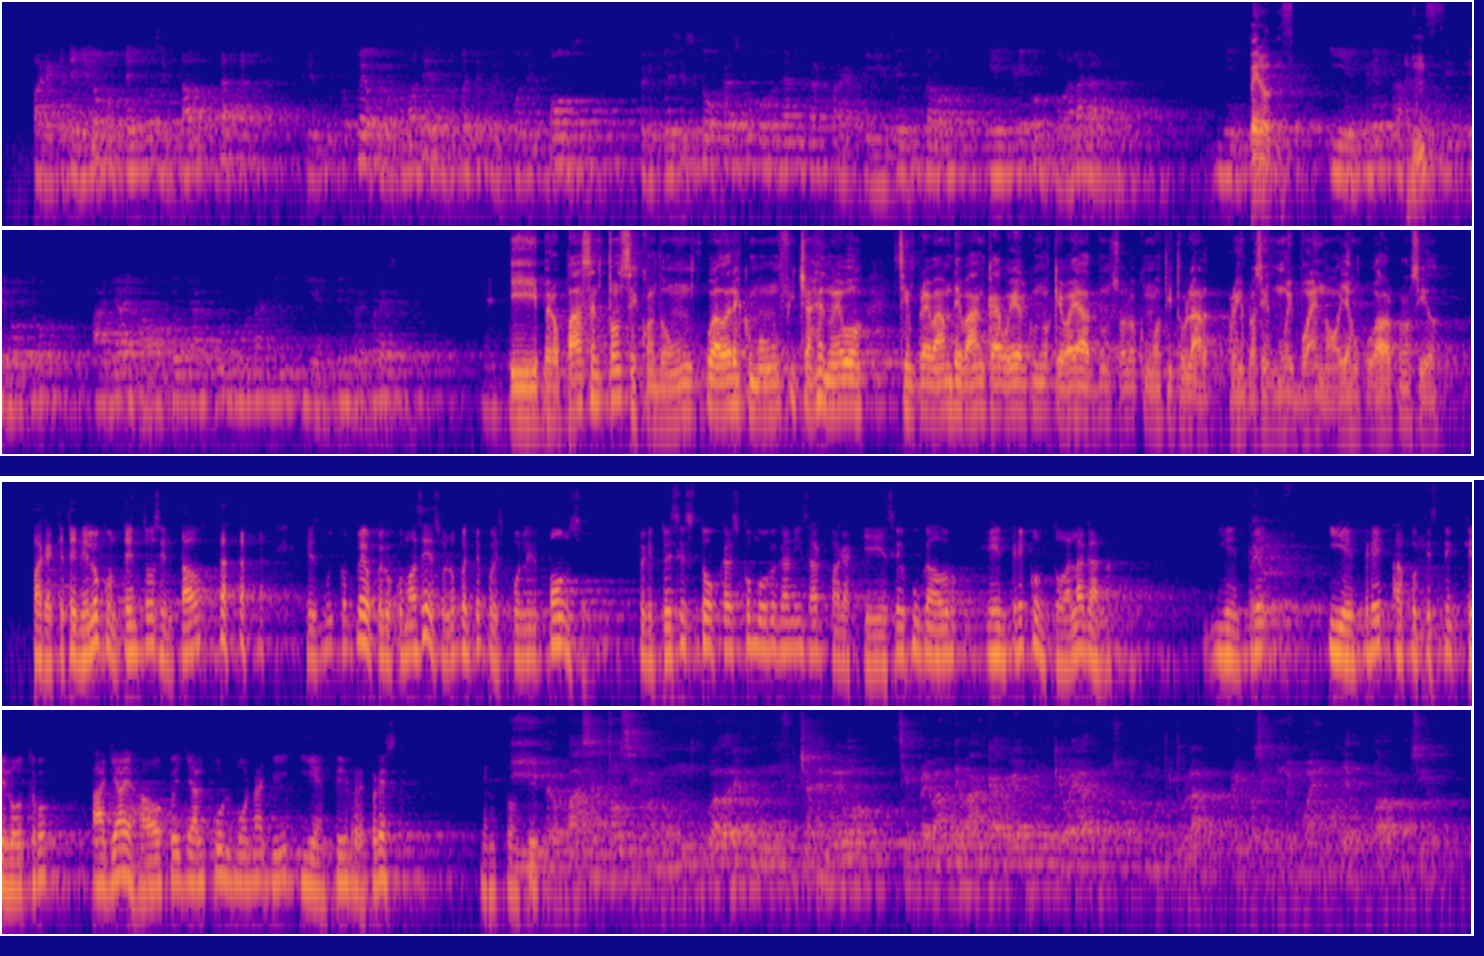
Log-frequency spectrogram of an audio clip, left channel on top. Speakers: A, on the right; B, on the left.
A: para que tenerlo contento sentado <laughs> es muy complejo, pero ¿cómo hace eso? Solamente puedes poner once pero entonces toca es como organizar para que ese jugador entre con toda la gana y entre,
B: Pero,
A: y entre, ah,
B: ujú.
A: porque es que, que el otro haya dejado pues ya el pulmón allí y entre y refresque. Entonces,
B: Y, pero pasa entonces cuando un jugador es como un fichaje nuevo, siempre van de banca o hay alguno que vaya de un solo como titular. Por ejemplo, si es muy bueno o ya es un jugador conocido.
